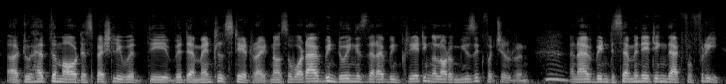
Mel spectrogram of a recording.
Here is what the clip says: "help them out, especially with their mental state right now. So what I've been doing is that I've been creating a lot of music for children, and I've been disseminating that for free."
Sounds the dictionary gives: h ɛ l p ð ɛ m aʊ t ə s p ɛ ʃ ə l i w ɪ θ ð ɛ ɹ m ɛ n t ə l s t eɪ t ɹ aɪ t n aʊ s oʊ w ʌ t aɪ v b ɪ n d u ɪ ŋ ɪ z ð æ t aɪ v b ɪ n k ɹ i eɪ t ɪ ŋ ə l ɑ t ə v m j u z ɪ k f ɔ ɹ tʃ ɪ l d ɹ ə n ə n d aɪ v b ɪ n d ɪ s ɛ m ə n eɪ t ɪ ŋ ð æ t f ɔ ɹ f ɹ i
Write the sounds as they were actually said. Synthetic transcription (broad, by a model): h ɛ l p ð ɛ m aʊ t ə s p ɛ ʃ ə l i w ɪ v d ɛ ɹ m ɛ n t ə l s t eɪ t ɹ aɪ t n aʊ s oʊ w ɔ t aɪ v b ɪ n d u ɪ ŋ ɪ z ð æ t aɪ v b ɪ n k ɹ i eɪ t ɪ ŋ ə l ɑ t ə v m j u z ɪ k f ɔ ɹ tʃ ɪ l d ɹ ə n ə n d aɪ v b ɪ n d ɪ s ɛ m ə n eɪ t ɪ ŋ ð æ t f ɔ ɹ f ɹ i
